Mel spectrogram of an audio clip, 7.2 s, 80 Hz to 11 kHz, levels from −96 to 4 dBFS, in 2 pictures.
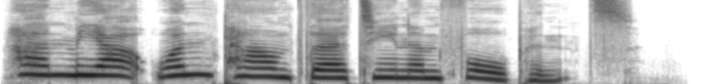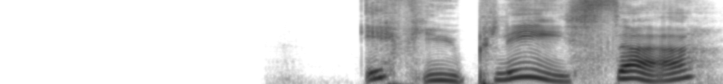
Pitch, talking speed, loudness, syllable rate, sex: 265 Hz, 100 wpm, -17 LUFS, 3.5 syllables/s, female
